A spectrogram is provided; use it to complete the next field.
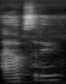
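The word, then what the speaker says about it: Abcde: It's pronounced Absidy? Somebody- Shut the fuck up, bitch. Somebody was getting made fun of because their name was Absidy, but spelled A-B-C-D-E.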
